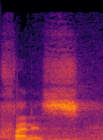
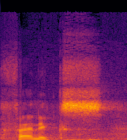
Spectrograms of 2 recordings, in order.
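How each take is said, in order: First: The word ends with an s sound. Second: The word ends with a ks sound. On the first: The speaker calls it right. "como se fosse uma espécie de um C E no final" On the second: The speaker calls it wrong. "eu pronunciei igual você sempre pronunciou"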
